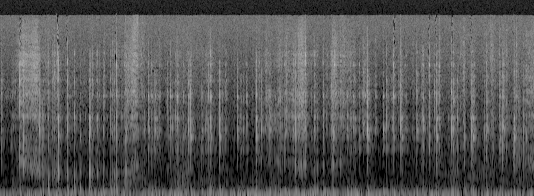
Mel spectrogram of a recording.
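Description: An empty, light wooden bowl is held with its underside out while fingertips scratch and tap across it. The result is a dense, quiet run of dry scratches and soft hollow taps with a low, woody body and very short ring. At the end the bowl is lowered.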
